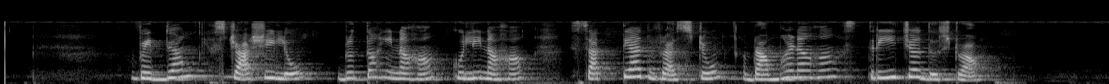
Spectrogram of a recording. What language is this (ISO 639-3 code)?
san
